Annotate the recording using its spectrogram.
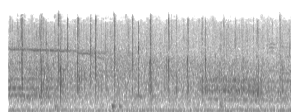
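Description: A large arena crowd applauding, with many sharp individual claps standing out from the steady wash of clapping.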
